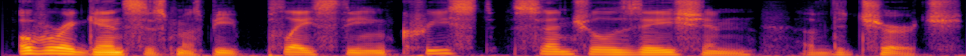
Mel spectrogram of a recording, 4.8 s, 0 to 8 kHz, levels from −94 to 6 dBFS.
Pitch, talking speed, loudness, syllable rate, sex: 110 Hz, 150 wpm, -19 LUFS, 4.8 syllables/s, male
